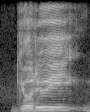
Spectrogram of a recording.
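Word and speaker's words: 魚類: Gyorui, gyo is fish or sakana. In this case, we pronounce it gyo.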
